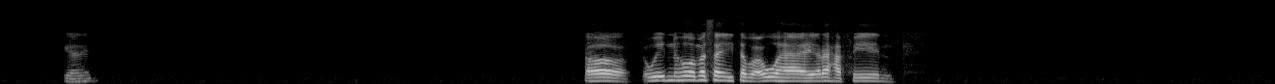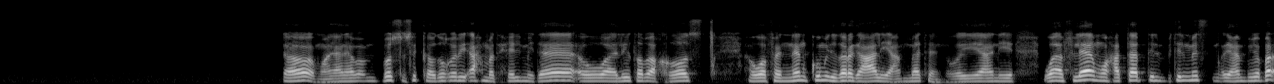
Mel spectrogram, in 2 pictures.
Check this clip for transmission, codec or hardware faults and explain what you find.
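No transmission, codec or hardware faults turn up anywhere in this speech clip. It has come through a call path in working order, and the high end stops at around 8 kHz, which fits an Opus-coded call.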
